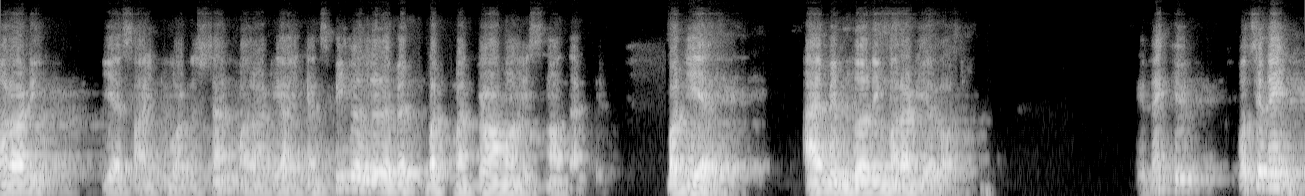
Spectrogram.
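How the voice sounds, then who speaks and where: In a room with audible room echo, a man with a Keralan accent speaks at a moderate pace, with long, frequent pauses and big swings in loudness. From India, Maharashtra (raised in Loni hostel). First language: Malayalam. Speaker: motivational speaker. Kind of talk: interactive talk to school audience.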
